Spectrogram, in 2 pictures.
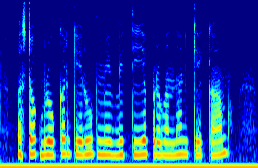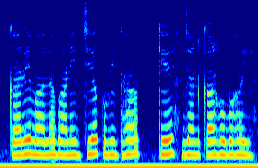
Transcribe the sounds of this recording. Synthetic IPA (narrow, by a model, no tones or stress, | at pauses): əsʈɔːkbɾoːkəɾkeɾuːpmẽʋɪt̪ijəpɾəbənd̪ʱənkekaːm | kəɾeʋaːlabaːnid͡ʒijəkʋɪd̪ʱa | ke | d͡ʒaːnkaːɾɦobəɦəi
